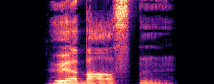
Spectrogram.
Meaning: 1. superlative degree of hörbar 2. inflection of hörbar: strong genitive masculine/neuter singular superlative degree
- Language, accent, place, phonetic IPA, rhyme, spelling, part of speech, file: German, Germany, Berlin, [ˈhøːɐ̯baːɐ̯stn̩], -øːɐ̯baːɐ̯stn̩, hörbarsten, adjective, De-hörbarsten.ogg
